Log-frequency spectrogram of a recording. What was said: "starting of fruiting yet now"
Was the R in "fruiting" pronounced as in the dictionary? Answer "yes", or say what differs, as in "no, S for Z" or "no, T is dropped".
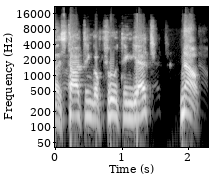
yes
